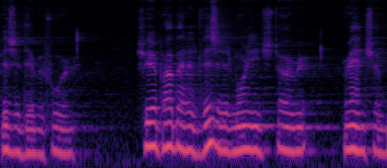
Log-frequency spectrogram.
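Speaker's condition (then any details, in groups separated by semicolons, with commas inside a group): Parkinson's; tremor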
